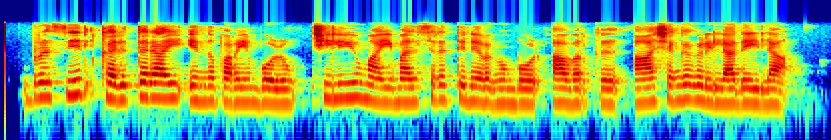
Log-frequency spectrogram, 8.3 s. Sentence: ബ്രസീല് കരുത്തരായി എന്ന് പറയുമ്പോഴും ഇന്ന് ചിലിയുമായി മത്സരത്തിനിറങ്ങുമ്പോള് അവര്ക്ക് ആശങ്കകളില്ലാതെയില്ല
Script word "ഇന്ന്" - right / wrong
wrong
